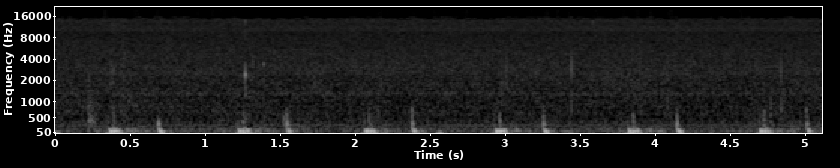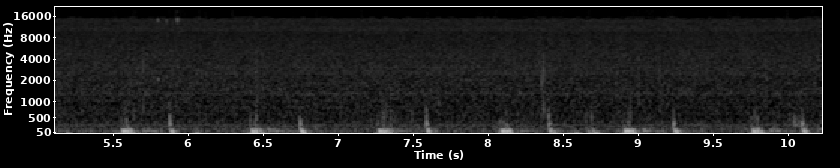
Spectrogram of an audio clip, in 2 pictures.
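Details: Long heart sound recording of a pounding heartbeat: steady paired lub-dub beats at about 70 per minute over a low background hum; normal heart sounds.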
